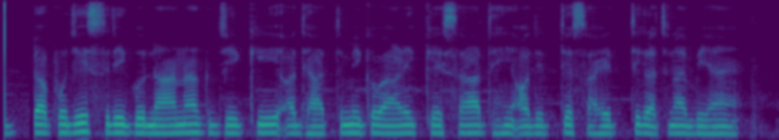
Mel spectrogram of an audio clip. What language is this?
Hindi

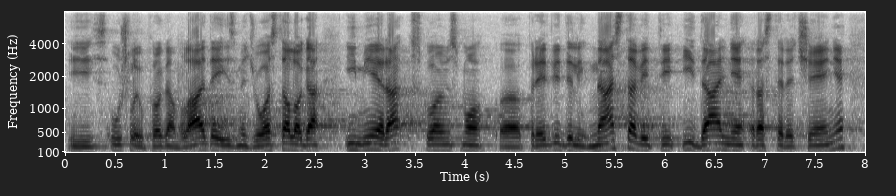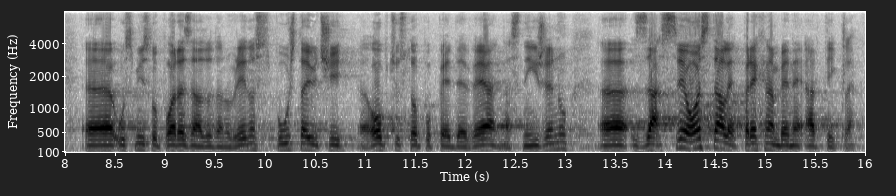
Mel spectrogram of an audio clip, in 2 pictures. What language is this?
Croatian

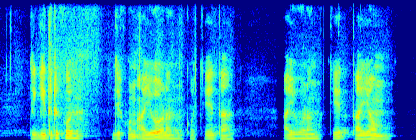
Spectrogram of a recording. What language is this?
Santali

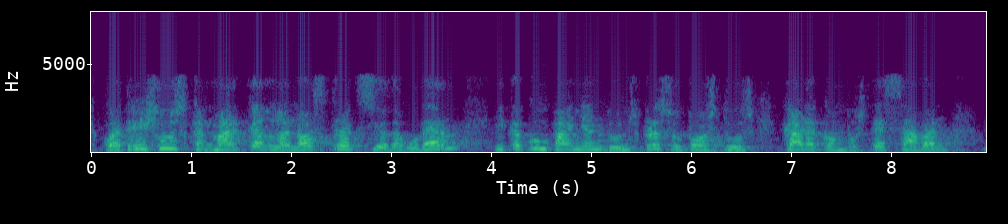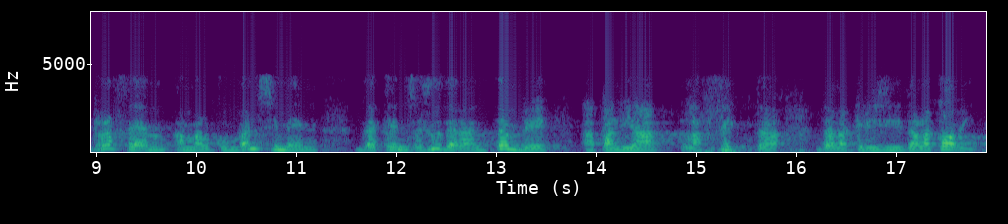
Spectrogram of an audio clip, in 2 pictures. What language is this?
Catalan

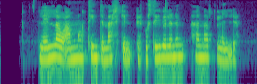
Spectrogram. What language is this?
Icelandic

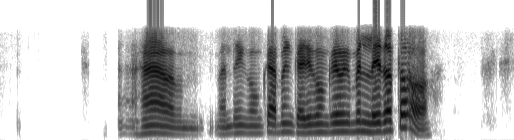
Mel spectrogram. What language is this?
Santali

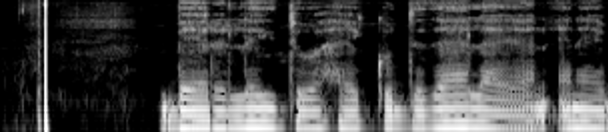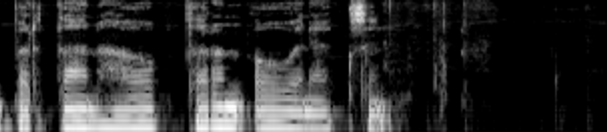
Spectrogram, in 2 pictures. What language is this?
Somali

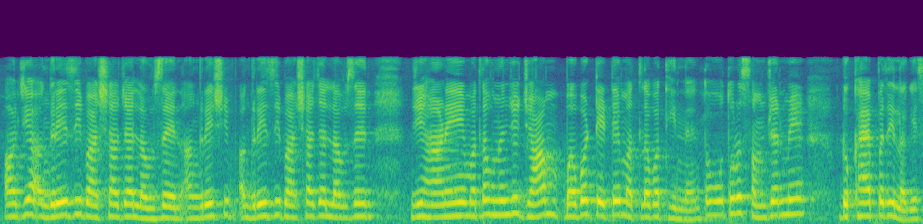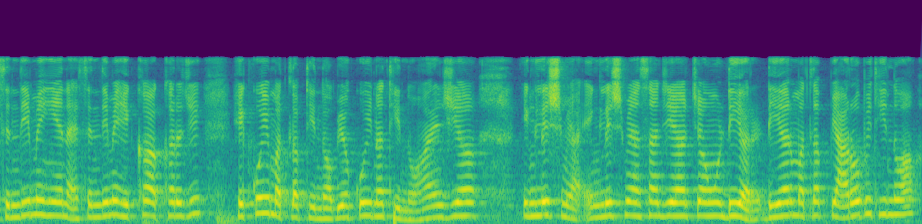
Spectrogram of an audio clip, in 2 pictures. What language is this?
Sindhi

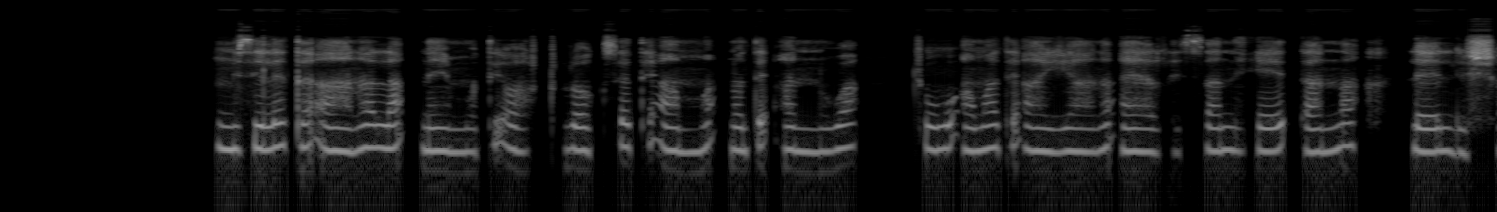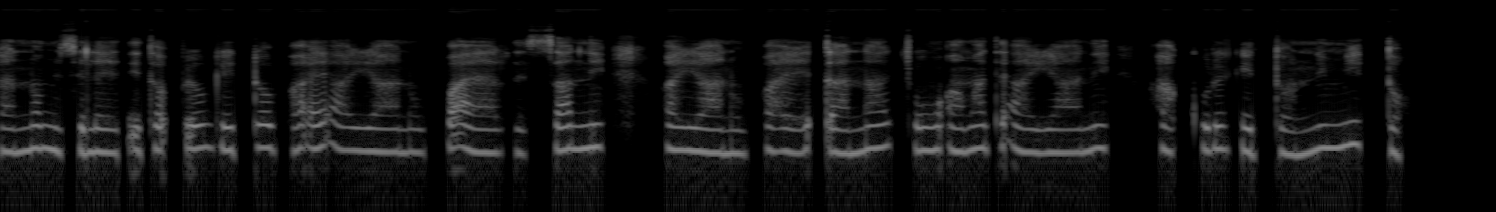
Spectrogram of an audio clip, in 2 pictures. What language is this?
Sidamo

